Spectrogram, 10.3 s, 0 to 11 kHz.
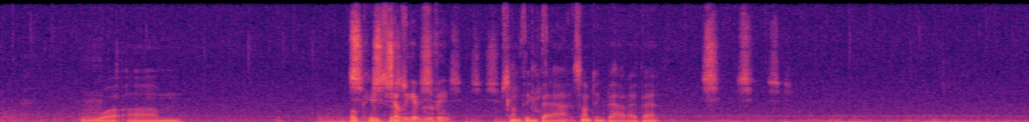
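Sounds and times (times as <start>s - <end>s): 
steady heavy rain pouring down: 0.0s - 10.2s
speech: 0.8s - 1.9s, 3.2s - 7.9s
brief high chirps: 3.2s - 5.4s, 7.0s - 8.0s
deep continuous rumble of thunder: 3.2s - 10.2s.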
